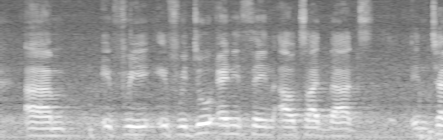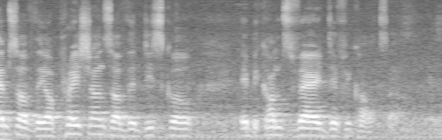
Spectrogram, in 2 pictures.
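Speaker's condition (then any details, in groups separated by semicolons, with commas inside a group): No condition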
